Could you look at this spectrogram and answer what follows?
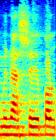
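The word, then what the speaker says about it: مِنَ الشَّيْطَانِ: as menyebar udaranya minasyai dan huruf ya jangan sampai berharakat minas tapi sukun yang murni minasyait sitir kita dari sampai minasyaitan dulu minasyaitan coba Min minasit tib pada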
